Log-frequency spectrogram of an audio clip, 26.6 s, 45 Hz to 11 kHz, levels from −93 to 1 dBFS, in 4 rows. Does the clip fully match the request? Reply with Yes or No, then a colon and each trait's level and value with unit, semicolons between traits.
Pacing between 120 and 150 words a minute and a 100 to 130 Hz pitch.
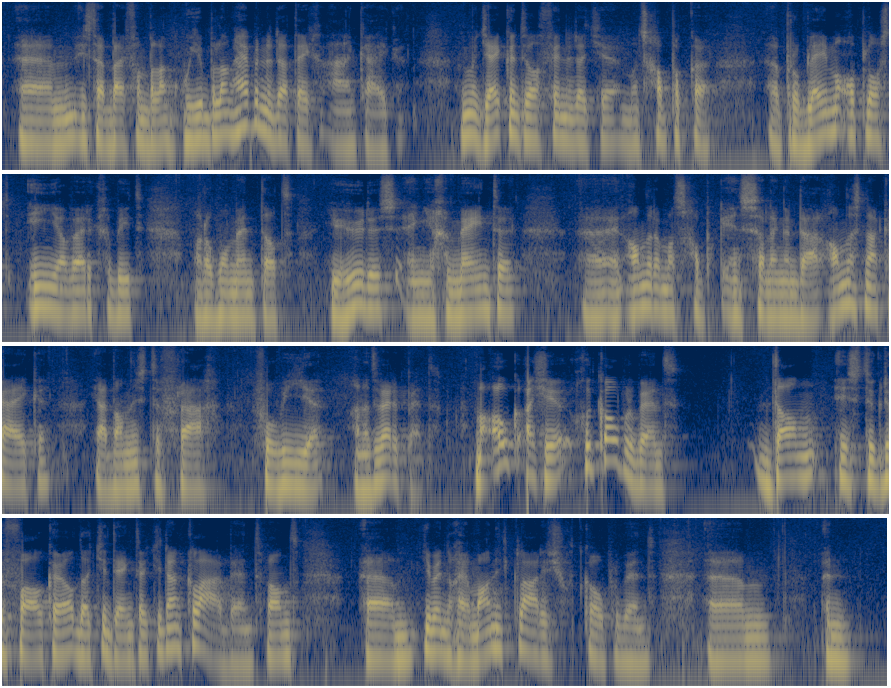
No: fast, 200 wpm; low, 120 Hz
